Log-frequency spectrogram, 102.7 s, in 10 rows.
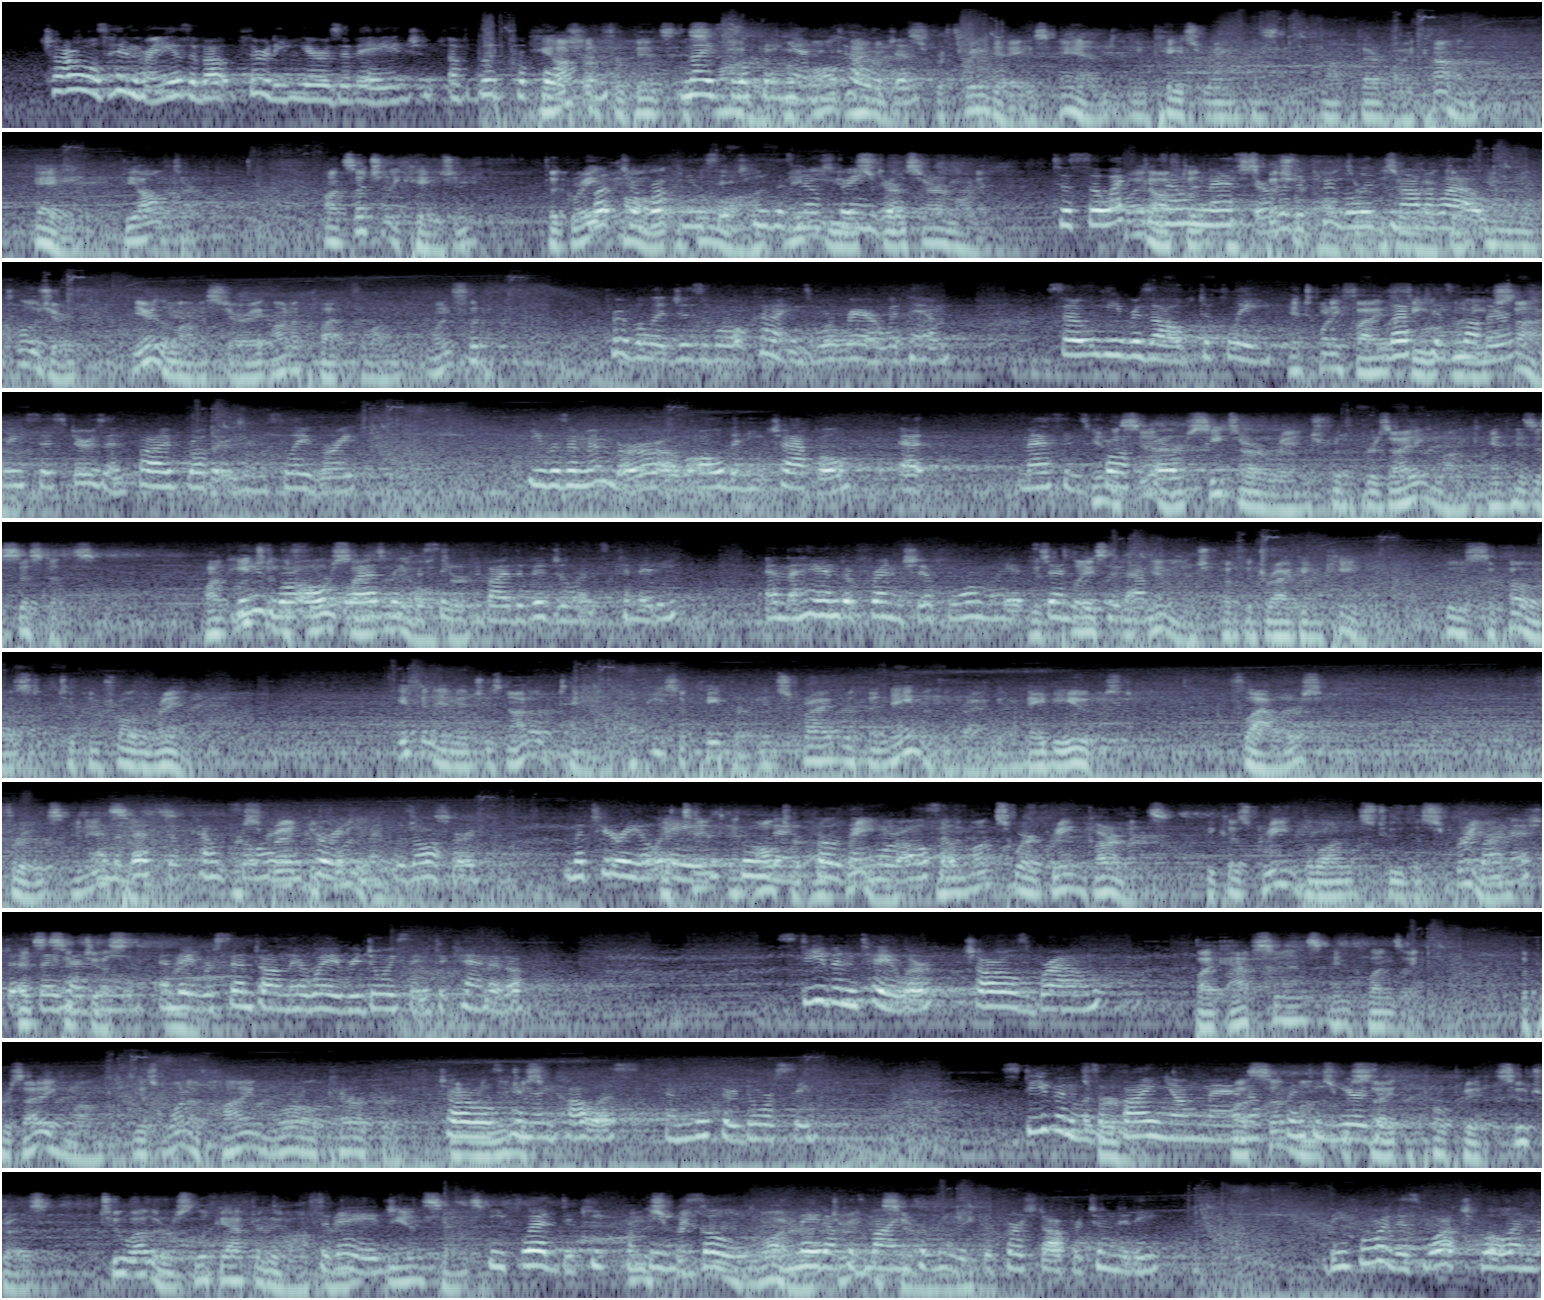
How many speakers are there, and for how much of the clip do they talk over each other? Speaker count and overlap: two, about 26%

